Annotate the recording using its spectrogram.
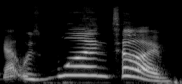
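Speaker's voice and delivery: high, drawn-out protest; retold defensive insistence; indignant insistence. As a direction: stretch ONE out high in mock outrage. Voicing defensive indignant reply.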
